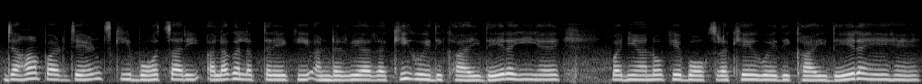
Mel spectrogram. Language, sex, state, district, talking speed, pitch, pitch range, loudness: Hindi, male, Rajasthan, Jaipur, 165 wpm, 220 Hz, 210-230 Hz, -13 LUFS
